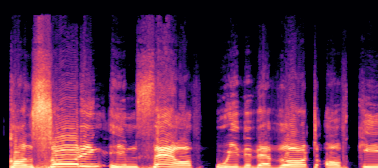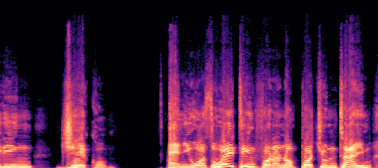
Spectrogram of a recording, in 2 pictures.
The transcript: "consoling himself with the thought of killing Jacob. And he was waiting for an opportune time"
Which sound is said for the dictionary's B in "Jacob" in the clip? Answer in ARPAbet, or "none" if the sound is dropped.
B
